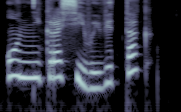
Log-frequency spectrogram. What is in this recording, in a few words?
russian phrases, insults; ロシア語のネガティブなフレーズ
